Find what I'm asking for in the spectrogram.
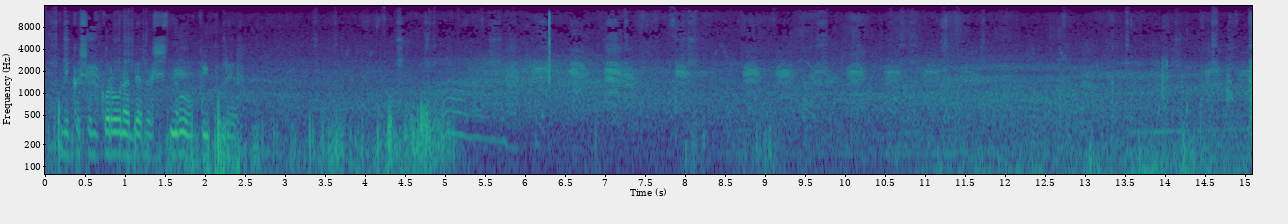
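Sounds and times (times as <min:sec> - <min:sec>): bird calling: 0:05.0 - 0:13.7.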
